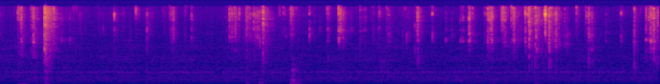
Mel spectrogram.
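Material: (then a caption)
Soap. A metal craft knife carves and scrapes a small purple ball of compressed soap shavings, solid and crumbly, held in the fingers, cutting off crunchy flakes. Quiet, bright, crisp scraping and crunching bursts come in irregular clusters with brief pauses between them.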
